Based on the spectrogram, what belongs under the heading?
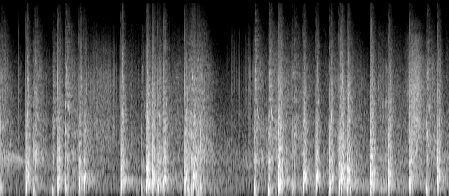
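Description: Fireworks display: aerial shells bursting overhead in a quick succession of sharp bangs. There is a short lull about four seconds in, then a dense barrage of bangs.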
